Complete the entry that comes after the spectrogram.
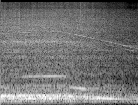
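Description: Blade of a CookingPa smart cooking machine spinning on turbo, a loud, steady high-speed whirring roar that holds level and then drops slightly in pitch near the end, with no talking.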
